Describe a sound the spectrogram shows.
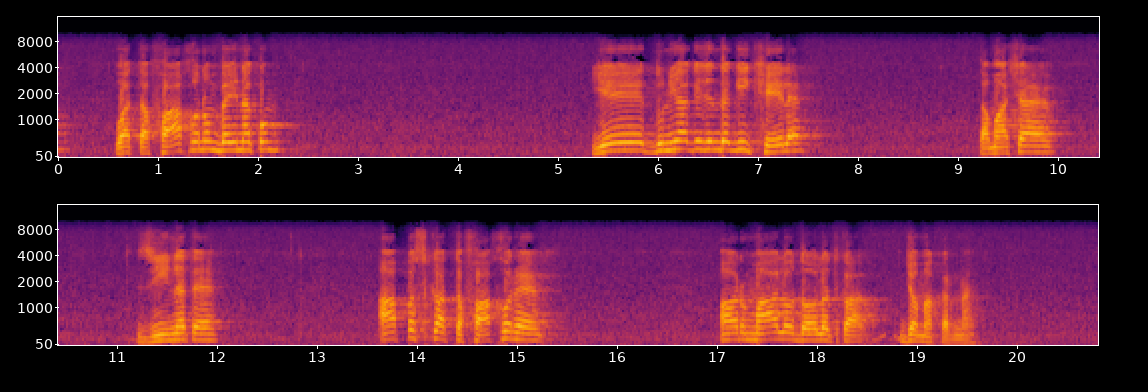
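A man recites in a melodic chanting voice through a microphone, in phrases with pauses between them.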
